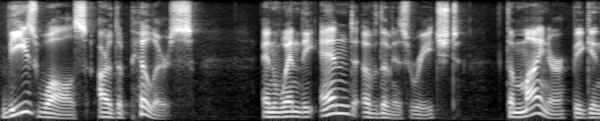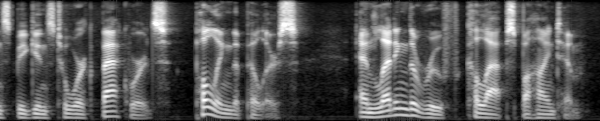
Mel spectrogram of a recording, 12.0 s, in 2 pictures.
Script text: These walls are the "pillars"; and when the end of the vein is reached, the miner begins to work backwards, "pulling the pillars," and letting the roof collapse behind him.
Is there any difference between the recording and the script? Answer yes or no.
yes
